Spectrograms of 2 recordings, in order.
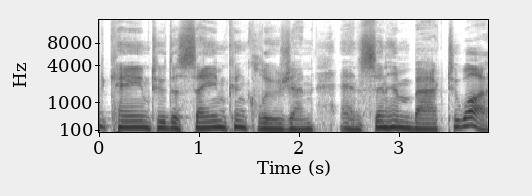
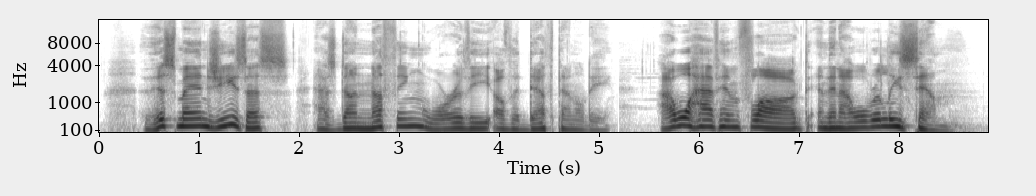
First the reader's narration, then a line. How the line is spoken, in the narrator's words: Pilate said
